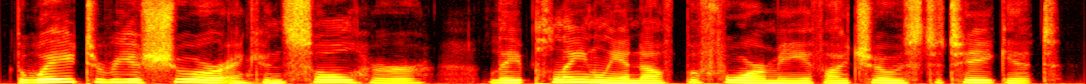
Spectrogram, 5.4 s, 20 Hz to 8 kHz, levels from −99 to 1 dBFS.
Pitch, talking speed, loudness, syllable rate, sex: 210 Hz, 200 wpm, -18 LUFS, 5.5 syllables/s, female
